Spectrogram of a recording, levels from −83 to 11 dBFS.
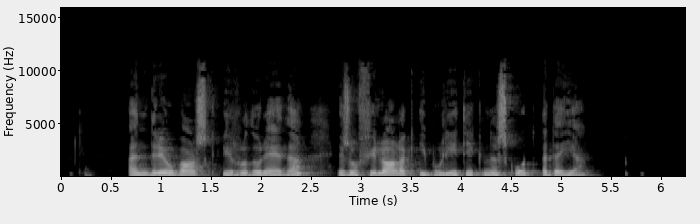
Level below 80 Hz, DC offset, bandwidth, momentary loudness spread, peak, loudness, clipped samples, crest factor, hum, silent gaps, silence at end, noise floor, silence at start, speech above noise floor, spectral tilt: -68 dBFS; under 0.1%; 11 kHz; 8 LU; -10 dBFS; -26 LUFS; under 0.1%; 18 dB; none; none; 0.95 s; -71 dBFS; 0.65 s; 45 dB; -6 dB/octave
